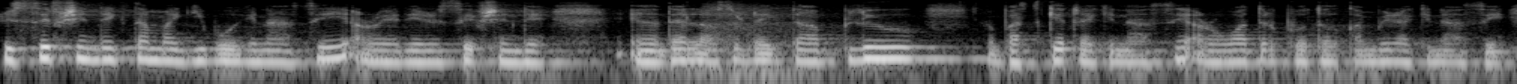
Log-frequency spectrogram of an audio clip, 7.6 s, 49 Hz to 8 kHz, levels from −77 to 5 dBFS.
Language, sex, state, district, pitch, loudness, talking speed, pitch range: Nagamese, female, Nagaland, Dimapur, 190 Hz, -19 LUFS, 230 wpm, 180-210 Hz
